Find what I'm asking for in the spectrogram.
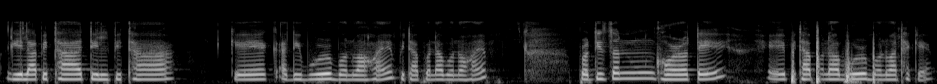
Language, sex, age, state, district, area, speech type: Assamese, female, 18-30, Assam, Tinsukia, urban, spontaneous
